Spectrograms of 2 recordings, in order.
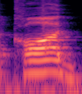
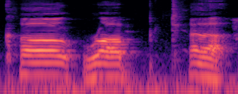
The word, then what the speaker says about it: corrupt: not one of the cod people what does cod people mean corrupt yeah there's more you only said one one syllable so uh corrupt has three actual sounds to it corrupt all right so yeah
